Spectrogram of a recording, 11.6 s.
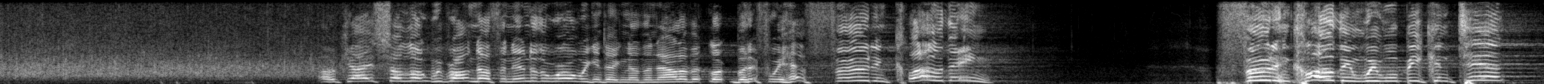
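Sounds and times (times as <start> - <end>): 
audience clapping: 0.0 - 3.0
speech: 2.4 - 7.6, 9.4 - 11.4.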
